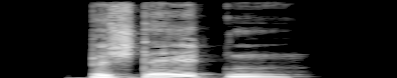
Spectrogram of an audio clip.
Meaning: inflection of bestellen: 1. first/third-person plural preterite 2. first/third-person plural subjunctive II
- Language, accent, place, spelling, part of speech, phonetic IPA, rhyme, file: German, Germany, Berlin, bestellten, adjective / verb, [bəˈʃtɛltn̩], -ɛltn̩, De-bestellten.ogg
